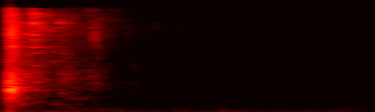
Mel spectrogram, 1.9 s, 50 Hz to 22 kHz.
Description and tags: Bottle Smash FF165
1 light quick beer bottle smash, hammer, liquid-filled, tinkle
